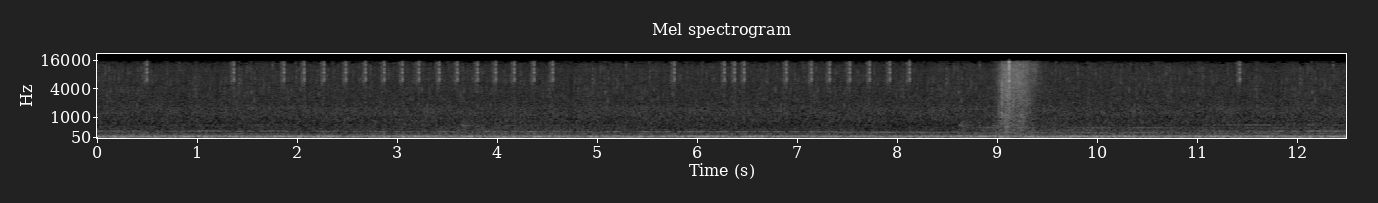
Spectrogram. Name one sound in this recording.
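Soft menu clicks tick in quick runs.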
